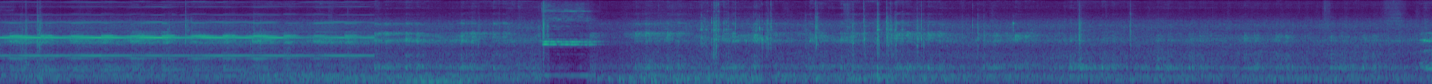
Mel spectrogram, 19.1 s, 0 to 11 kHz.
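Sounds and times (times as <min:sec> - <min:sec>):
plastic clicks and clatter: 0:09.3 - 0:12.4.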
